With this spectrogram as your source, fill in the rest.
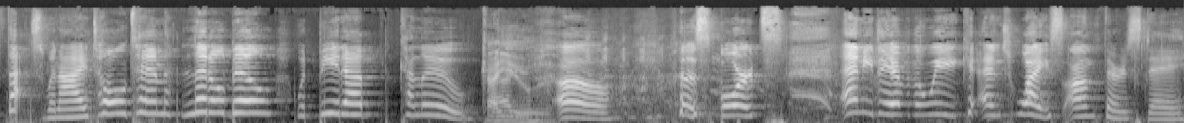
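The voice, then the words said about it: Funny put-on accent. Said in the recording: “Let's read it in a funny accent.”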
